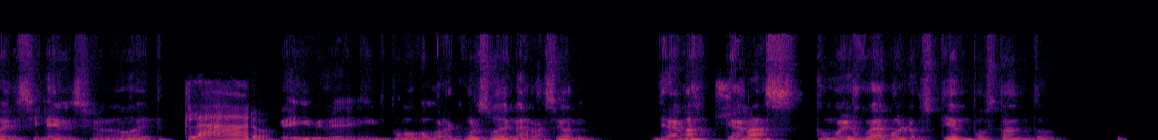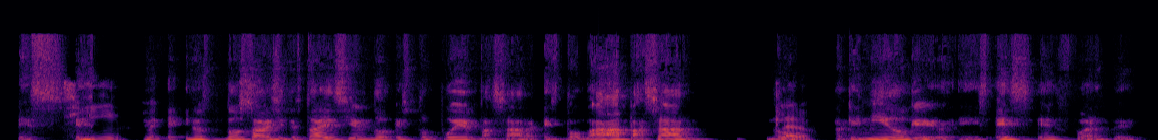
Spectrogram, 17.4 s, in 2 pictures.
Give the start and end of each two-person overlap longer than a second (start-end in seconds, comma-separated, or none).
none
